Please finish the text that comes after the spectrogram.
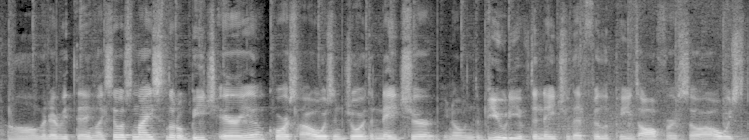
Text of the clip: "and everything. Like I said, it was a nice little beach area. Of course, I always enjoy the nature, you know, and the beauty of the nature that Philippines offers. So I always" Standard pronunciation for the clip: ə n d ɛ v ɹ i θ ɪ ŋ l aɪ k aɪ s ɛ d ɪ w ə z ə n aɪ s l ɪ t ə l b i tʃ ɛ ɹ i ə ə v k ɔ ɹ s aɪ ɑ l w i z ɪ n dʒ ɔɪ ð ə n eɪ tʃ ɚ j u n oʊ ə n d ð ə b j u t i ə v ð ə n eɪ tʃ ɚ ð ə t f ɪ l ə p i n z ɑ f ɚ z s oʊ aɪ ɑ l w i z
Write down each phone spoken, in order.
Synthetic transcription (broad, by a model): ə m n ɛ v ɹ i θ ɪ ŋ l aɪ k s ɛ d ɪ w ə z ə n aɪ s l ɪ t l b i tʃ ɛ ɹ i ə ə v k ɔ ɹ s aɪ ɑ l w i z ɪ n dʒ ɔɪ ð ə n eɪ tʃ ɚ j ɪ n oʊ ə n ð ə b j u t i ə v ð ə n eɪ tʃ ɚ ð ə t f ɪ l ə p i n z ɑ f ɚ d s oʊ aɪ ɑ l w i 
